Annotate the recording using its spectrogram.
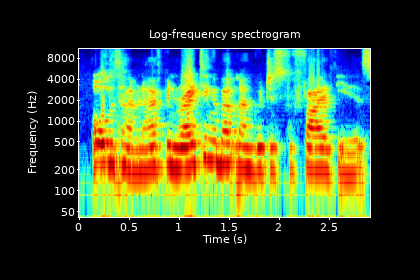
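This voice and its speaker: With a German accent, a woman talks at a fairly high pitch with fairly even intonation. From Germany. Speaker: language teacher and podcaster. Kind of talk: online conference presentation.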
